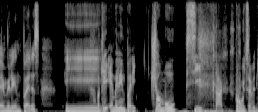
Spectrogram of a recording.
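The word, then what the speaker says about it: Emily in Paris: Повертається Емілін Періс, другий сезон. А ти знаєш, правильно читається Емілі Ін Парі.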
